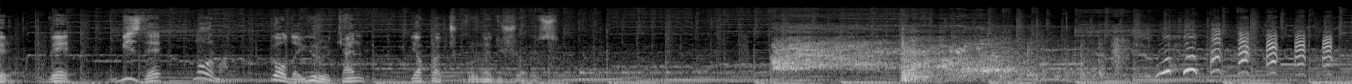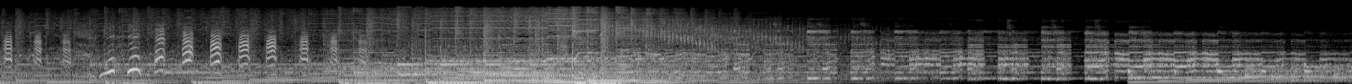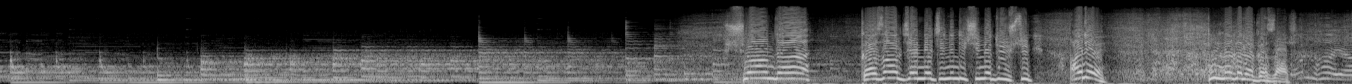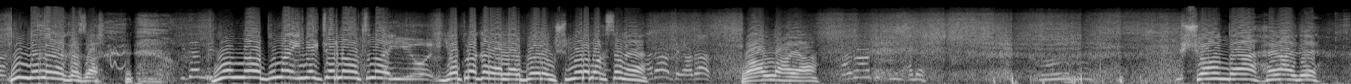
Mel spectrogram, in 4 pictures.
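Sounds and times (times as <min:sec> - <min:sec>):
background music: 0:00.0 - 0:49.0
man speaking: 0:39.1 - 0:41.7.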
